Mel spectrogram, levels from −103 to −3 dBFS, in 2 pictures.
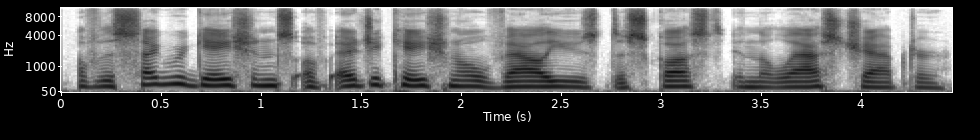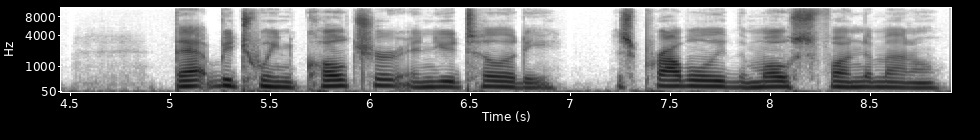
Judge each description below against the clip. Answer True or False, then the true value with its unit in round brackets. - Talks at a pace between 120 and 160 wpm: True (140 wpm)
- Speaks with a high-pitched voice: False (170 Hz)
